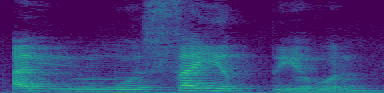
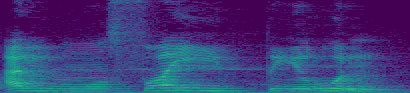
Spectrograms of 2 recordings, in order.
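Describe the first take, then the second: First: The s is a plain, light s sound. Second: The s is a heavy, emphatic s sound. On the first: "pakai sin" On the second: "memakai shad"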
